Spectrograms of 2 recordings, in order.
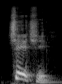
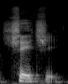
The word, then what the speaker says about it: ceci: chickpeas or garbanzo beans chechi Chichi you know think of the name Cecile that's how you spell it in English if you instinct is change it to chew and you you're distorted chechi chechi and then the classic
